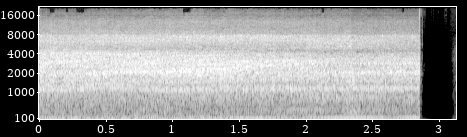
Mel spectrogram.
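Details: Tofaş Şahin after clutch repair (failed release bearing and broken clutch guide tube replaced, which had caused noise and no gear engagement): steady even engine note with no knocks, rattles or squeals before switching off; running normally.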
